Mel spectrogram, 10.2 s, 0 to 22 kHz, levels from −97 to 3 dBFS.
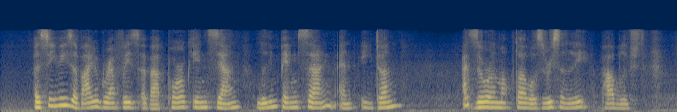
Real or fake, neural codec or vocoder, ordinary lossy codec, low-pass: fake; codec, 16 kHz in and 24 kHz out, 0.4 kbps, LongCat-Audio-Codec, fine tuned four codebook decoder; AAC, 32 kbps; 7.2 kHz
